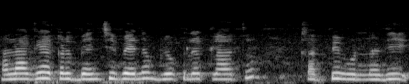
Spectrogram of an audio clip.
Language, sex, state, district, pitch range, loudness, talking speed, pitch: Telugu, female, Andhra Pradesh, Annamaya, 240-270 Hz, -16 LUFS, 130 wpm, 255 Hz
